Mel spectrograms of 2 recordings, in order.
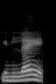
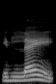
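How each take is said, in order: The two takes are said the same way.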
